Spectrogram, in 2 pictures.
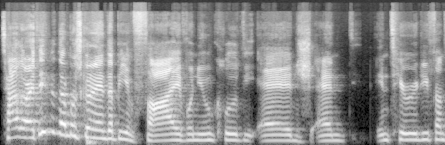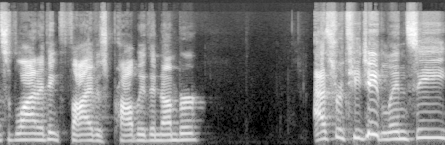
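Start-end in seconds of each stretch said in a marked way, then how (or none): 7.6-8.9 slight voice crack, high pitch, very slow. Answering a question about the defensive line, the speaker has a subtle voice crack. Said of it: "as I had a subtle voice crack there".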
